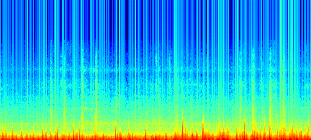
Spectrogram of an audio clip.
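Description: Wind buffeting the microphone held out of a moving railway coach's window, over the low rumble of the coach running along the track, with frequent short knocks and rattles.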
